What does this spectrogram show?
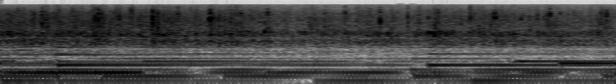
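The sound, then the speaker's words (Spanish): An audience gives God a loud round of applause, clapping loudly and steadily in a dense crackling wave, with sustained organ or keyboard chords holding underneath throughout. “El que no lo crea no aplauda, pero si usted cree que usted tiene la bendición de Abraham en Cristo Jesús, dele un aplauso a Dios bien fuerte.”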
